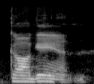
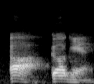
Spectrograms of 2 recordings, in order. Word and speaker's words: Gauguin: Pronounced Gauguin. Gauguin.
